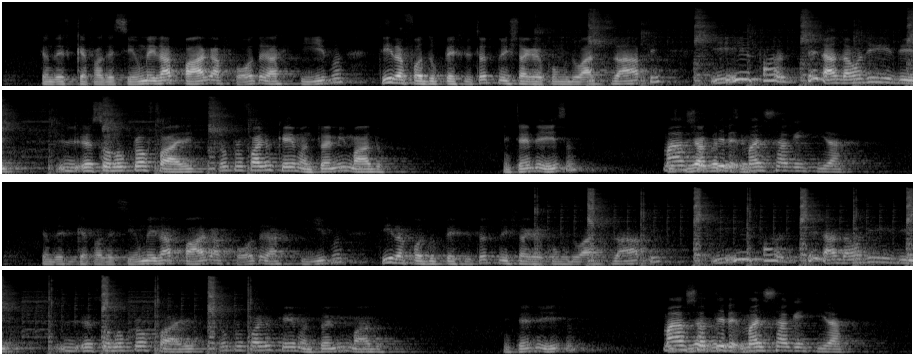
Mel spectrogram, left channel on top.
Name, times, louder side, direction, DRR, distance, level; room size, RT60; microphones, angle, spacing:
voice 1, 0.4-3.5 3.8-6.6 7.1-9.2 9.7-12.9 14.1-14.9 15.8-16.6, left 5 dB, 50° left, 14 dB, 0.4 m, -28 dB
sound 1, 5.3-11.6, right 3 dB, 60° right, 1.8 m, -39 dB
voice 2, 15.7-17.7, right 2 dB, 15° right, 10 dB, 0.4 m, -28 dB
11.0 x 10.5 x 4.5 m, 1.1 s
head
